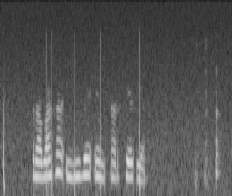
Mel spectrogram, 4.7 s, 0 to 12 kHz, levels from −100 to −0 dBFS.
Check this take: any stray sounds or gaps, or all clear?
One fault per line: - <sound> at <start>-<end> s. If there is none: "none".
- dropout at 2.7-2.7 s
- laugh at 3.9-4.4 s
